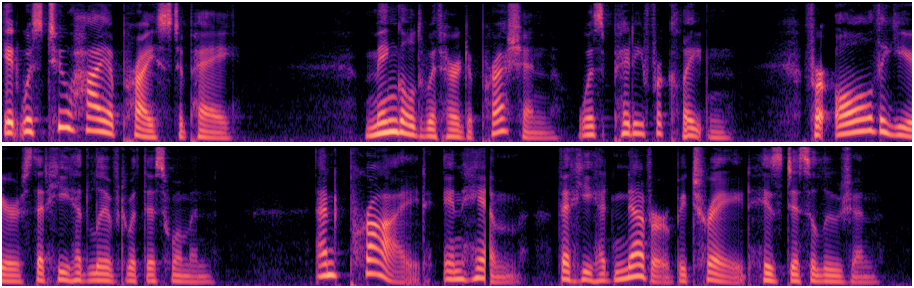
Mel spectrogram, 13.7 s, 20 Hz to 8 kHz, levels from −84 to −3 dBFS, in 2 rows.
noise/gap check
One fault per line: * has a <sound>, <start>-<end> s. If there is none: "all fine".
* has a dropout, 10.5-10.5 s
